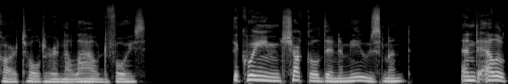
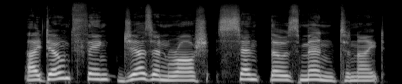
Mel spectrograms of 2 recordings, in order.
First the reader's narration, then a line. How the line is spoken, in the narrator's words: Yasna said, too loudly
